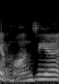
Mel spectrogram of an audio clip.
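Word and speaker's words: Monsea: which is or monsieur i say amanzia in my head but it's it's spelled like m-o-n-s-e-a and that's it's because it's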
